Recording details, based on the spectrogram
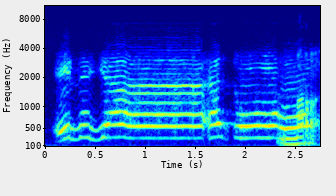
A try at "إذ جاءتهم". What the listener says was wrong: مرة ثانية إذ جاءتهم لا تقلقل الذال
